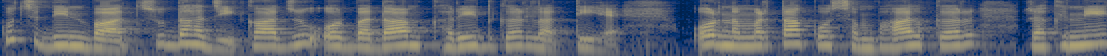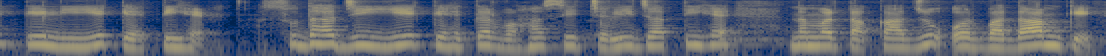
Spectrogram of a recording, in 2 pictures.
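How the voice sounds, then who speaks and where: A woman narrates a family tale in a slow, unhurried way. Her voice sits at an ordinary middle pitch. She reads steadily and names each character before voicing their lines. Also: fairly bright tone. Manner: unhurried storytelling delivery, voicing each character by name cue. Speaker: storyteller. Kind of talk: scripted narration of a family story, reading all parts.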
